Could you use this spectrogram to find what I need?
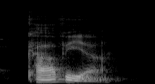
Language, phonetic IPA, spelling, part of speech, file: German, [ˈkaːvi̯aʁ], Kaviar, noun, De-Kaviar.ogg
- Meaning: 1. caviar 2. feces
